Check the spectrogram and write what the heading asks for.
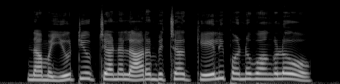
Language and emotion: Tamil, fearful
